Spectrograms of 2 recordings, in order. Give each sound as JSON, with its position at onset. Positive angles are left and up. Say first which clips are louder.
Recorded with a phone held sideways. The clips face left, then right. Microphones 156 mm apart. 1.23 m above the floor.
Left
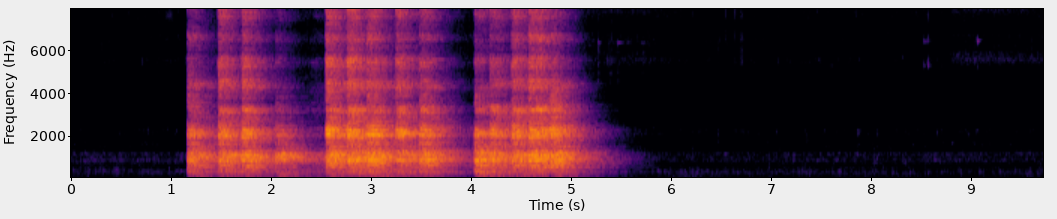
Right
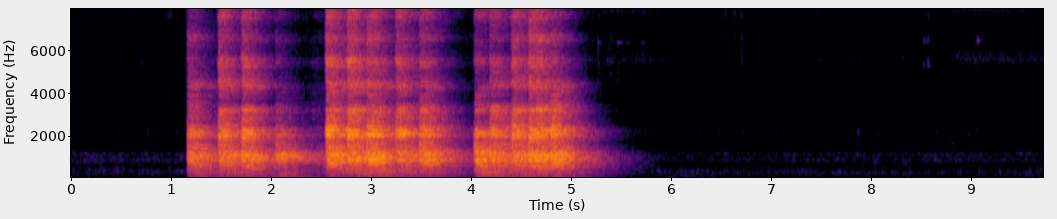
{"t": 1.1, "sound": "hammering", "louder": "left 1 dB", "side_deg": 30, "distance_m": 0.5}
